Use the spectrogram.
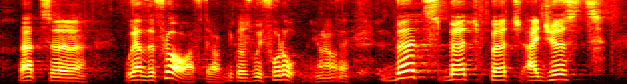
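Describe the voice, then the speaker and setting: Speech comes at a fairly slow pace in a French accent. The pitch swings very widely. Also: man, fairly high pitch for a man. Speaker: winery owner. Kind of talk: lecture. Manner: halting, many fillers and repetitions.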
